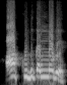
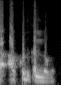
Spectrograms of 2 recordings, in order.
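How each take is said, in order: First: Higher, insistent "आप खुद कर लोगे"; emphatic repeat. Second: Said in the usual way. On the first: Real, not acted. Teacher assuring students they can manage alone, emphatic. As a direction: drive home "आप खुद कर लोगे" with raised pitch.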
